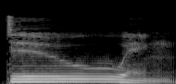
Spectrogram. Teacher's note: 你放松嘴唇进入到 in,就会导致一个 w 的音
